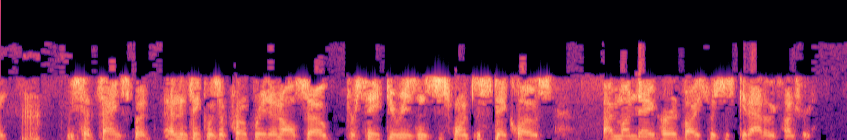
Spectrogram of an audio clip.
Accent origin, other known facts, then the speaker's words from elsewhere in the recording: New York, United States; I would say, you know, I'm from New York City.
